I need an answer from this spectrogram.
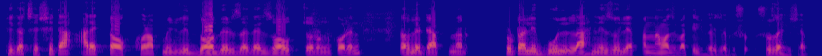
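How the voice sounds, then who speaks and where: A man's voice: medium pitch, dry recording, muffled recording. Man teaching Quran recitation. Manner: slow drawn-out recitation between brisk explanations; corrects pronunciation by repeating letters.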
